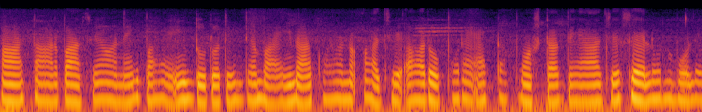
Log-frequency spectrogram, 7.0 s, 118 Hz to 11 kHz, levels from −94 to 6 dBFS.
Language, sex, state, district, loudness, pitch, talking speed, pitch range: Bengali, female, West Bengal, Purulia, -16 LUFS, 185 Hz, 160 wpm, 180-195 Hz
